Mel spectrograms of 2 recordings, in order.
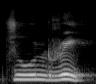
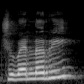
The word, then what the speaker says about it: jewelry: has plenty of jewelry singular jewelry not jewellery jewelry a jewel not a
